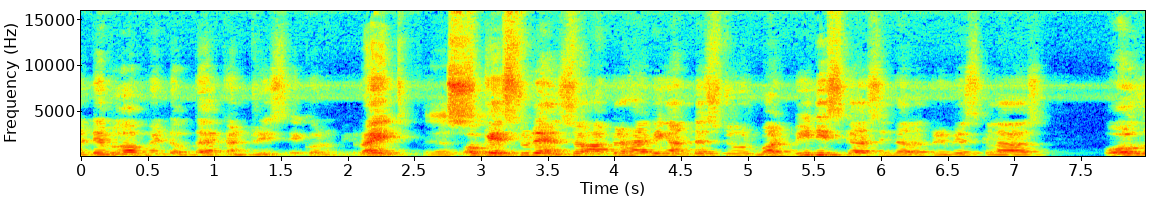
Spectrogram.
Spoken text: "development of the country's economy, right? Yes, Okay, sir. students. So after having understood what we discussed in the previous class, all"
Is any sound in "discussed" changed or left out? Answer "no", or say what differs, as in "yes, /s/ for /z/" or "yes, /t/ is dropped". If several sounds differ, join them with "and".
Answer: yes, /t/ is dropped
